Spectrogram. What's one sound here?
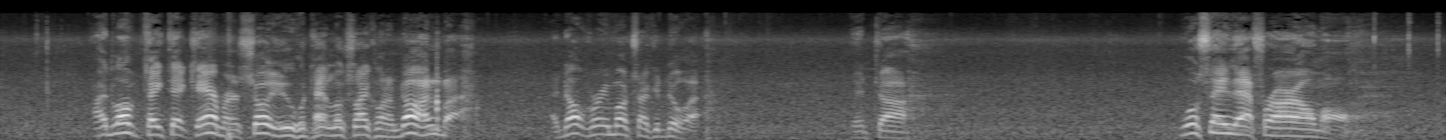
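An older man speaks with animation close by.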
